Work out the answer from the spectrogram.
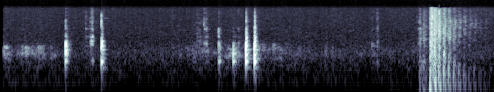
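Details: A Hairy Woodpecker at a trail cam in central Alberta taps on a tree in scattered single knocks and quick pairs, then flies off with a brief whirring flutter of wings.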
